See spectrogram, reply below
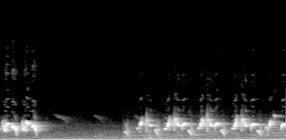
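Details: Trucukan or sooty-headed bulbul, a lively singer meant to anger rival birds both caged and wild, gives a brief pair of chirpy phrases, a silence, then rapid repeated squeaky whistled notes over a constant low-pitched hum.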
